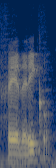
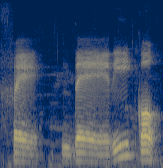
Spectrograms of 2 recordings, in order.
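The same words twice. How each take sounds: First: The word is said at a normal pace. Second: The word is said more slowly.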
